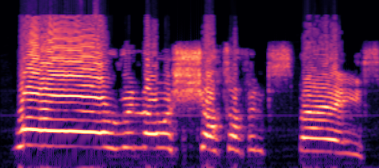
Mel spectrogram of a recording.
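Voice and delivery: sudden loud high whoa; startled yelp at the screen; a real jolt of surprise, loud and high; surprised whoa. Real, not acted. Character shoots into space.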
